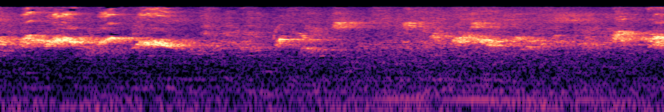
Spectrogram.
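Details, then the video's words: Red-whiskered bulbuls, likely caged and being picked out for purchase, give bright, quick chirping and warbled phrases that overlap continuously at a high pitch, with a low steady hum underneath. "Lựa mua chào mào"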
